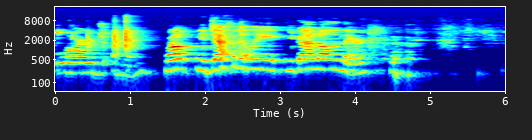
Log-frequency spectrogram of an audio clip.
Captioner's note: chuckles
